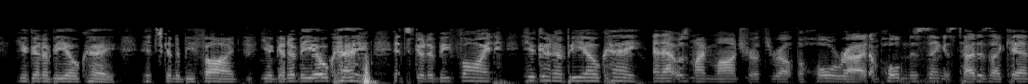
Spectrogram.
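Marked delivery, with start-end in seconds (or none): 0.2-6.4 bad, failed put-on British accent. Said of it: "I can't do a British accent".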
